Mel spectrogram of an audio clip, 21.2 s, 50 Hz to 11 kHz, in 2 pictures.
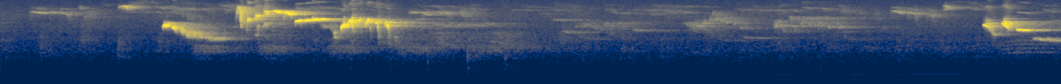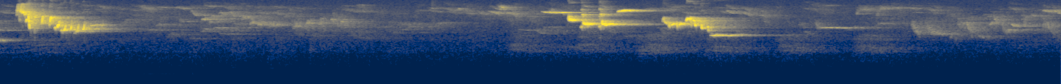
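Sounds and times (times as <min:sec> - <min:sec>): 
European robin Erithacus rubecula singing with trills and thin whistles: 0:01.6 - 0:04.0, 0:09.8 - 0:11.7, 0:16.0 - 0:18.2.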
